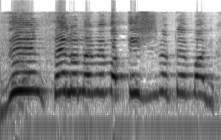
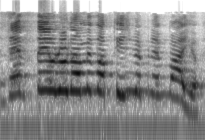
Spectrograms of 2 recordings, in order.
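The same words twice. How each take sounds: First: The same refusal shouted once more; retold shouting. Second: A man crying out against his baptism; retold shouting. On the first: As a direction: cry it out in stubborn refusal. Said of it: "άρχισε να λέει". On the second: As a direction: shout it as a stubborn refusal. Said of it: "άρχισε να φωνάζει".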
